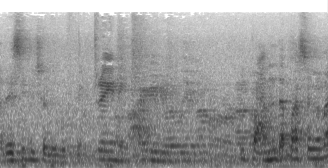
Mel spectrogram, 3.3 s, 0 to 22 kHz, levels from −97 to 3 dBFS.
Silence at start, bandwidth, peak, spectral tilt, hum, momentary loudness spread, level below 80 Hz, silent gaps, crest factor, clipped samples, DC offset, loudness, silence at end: 0 s; 16.5 kHz; -4 dBFS; -4 dB/octave; none; 10 LU; -42 dBFS; none; 18 dB; under 0.1%; under 0.1%; -22 LUFS; 0 s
